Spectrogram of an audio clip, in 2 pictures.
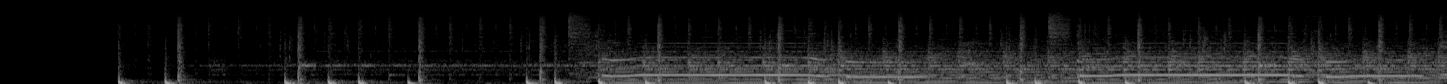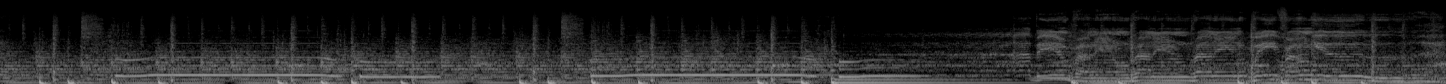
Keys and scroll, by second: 3.4 i, 10.0 i, 20.9 i.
